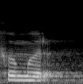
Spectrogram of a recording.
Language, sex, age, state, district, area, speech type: Bodo, female, 18-30, Assam, Chirang, rural, read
